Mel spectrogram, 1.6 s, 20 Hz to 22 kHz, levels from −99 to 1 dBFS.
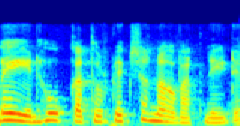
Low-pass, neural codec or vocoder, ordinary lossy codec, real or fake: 9.9 kHz; vocoder, 22.05 kHz, 80 mel bands, Vocos; MP3, 96 kbps; fake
